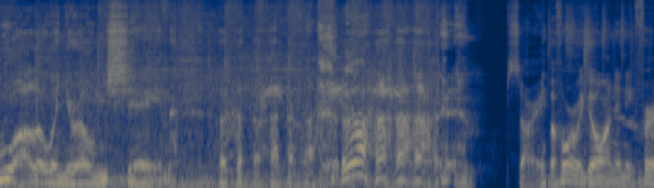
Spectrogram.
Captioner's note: ahem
